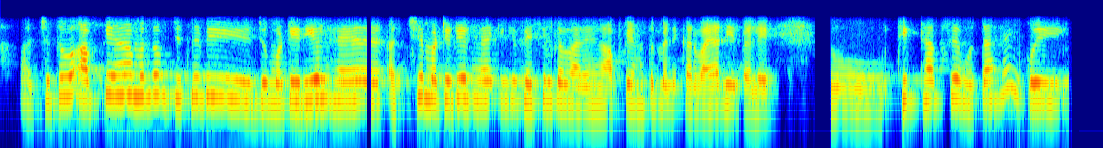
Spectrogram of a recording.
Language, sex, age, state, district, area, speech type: Hindi, female, 30-45, Uttar Pradesh, Varanasi, urban, conversation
